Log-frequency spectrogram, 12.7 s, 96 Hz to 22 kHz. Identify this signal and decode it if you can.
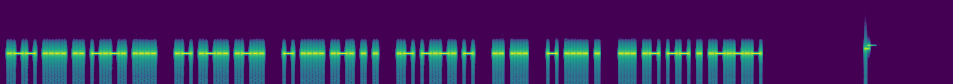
Morse code, heard as a keyed tone, about 30 wpm, 700 Hz. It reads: WHICH ALL THREE ACT IS THE SAME.
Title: Sentences from Top 1400 Words 30wpm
